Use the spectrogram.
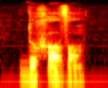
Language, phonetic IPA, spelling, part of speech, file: Polish, [duˈxɔvɔ], duchowo, adverb, Pl-duchowo.ogg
